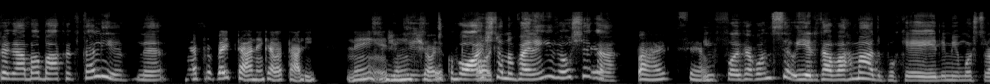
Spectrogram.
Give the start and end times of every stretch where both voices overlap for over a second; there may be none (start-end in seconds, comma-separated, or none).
3.6-5.0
